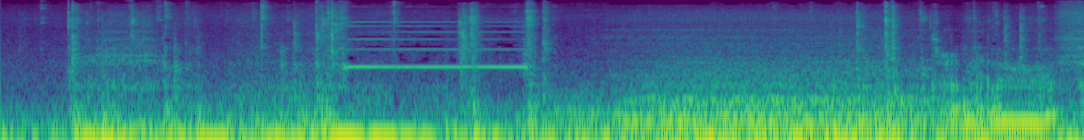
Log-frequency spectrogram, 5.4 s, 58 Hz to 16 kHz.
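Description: A 1987 Chevy S10 pickup with a 2.8L engine cranks and starts, then idles with a steady low rumble up close, with a brief electronic chime and someone speaking over it.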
